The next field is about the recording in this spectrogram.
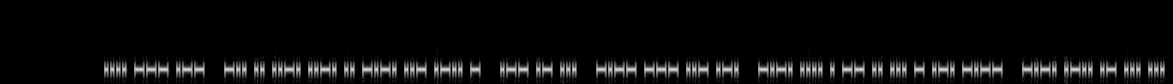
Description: Morse code, heard as a keyed tone, about 40 wpm, 700 Hz. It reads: HOW DIFFICULT WAS YOUR CHEMISTRY CLASS
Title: Sentences from Top 1000 Words - Review Part 6 - 40wpm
